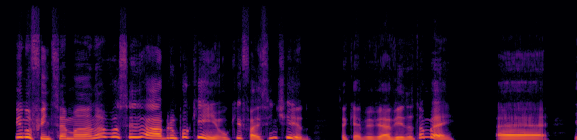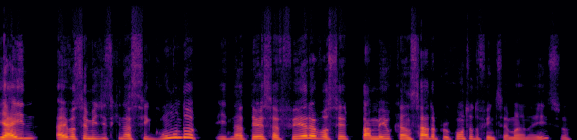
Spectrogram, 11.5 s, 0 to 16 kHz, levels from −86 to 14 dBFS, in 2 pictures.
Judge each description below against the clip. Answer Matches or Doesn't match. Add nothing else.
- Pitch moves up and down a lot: Matches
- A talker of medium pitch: Doesn't match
